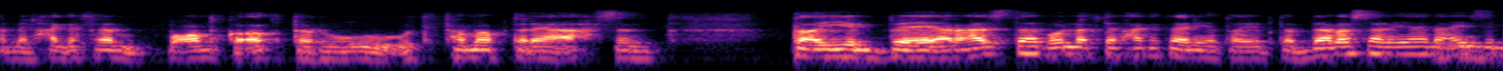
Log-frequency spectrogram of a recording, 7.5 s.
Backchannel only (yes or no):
yes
